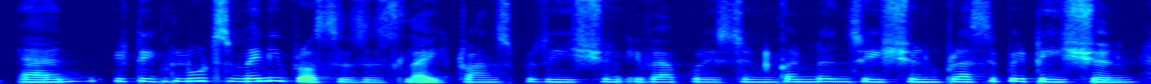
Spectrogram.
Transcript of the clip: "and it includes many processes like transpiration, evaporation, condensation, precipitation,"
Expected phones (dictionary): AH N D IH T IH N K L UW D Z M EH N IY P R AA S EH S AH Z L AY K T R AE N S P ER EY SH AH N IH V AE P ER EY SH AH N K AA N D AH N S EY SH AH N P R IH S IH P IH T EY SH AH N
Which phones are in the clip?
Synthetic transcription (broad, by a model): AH N D IH T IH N K L UW D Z M EH N IY P R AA S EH S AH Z L AY K T R AE N S P ER EY SH AH N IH V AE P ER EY SH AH N K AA N D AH N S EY SH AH N P R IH S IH P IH T EY SH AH N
